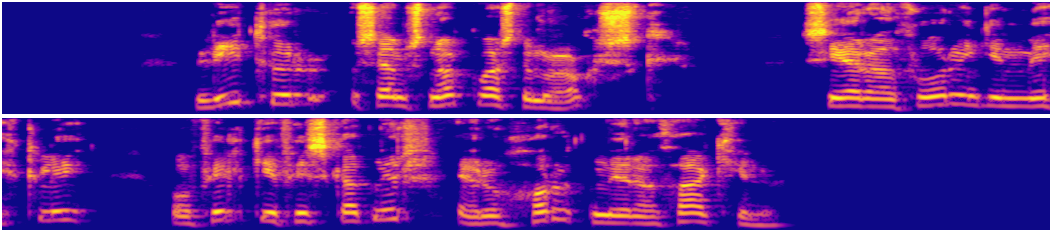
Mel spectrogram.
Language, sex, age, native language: Icelandic, male, 70-79, Icelandic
